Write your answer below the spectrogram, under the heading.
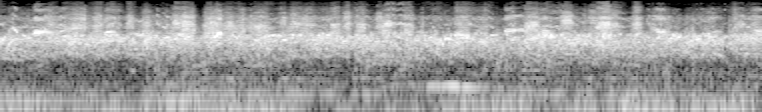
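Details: Aviary budgerigars chattering as a contented flock: constant high chirps and scratchy twitters from many birds, with a few louder squawky notes standing out.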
